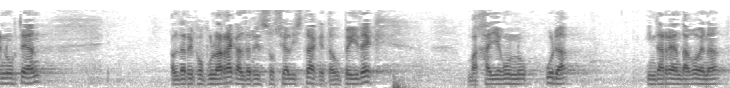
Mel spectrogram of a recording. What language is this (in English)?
Basque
